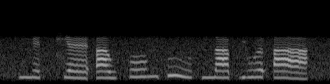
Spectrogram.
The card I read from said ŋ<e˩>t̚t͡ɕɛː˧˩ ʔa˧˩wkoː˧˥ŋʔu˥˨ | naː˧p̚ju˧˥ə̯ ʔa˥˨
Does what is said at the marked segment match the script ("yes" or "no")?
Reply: no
